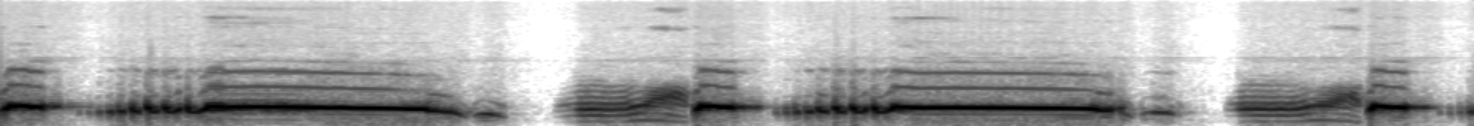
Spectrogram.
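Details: Barbary dove calls meant to coax domestic doves into calling; repeated phrases about every three seconds, each with a throbbing rolled start swelling into a long flat hoot that drops off, followed by a quieter coo and upward flick.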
